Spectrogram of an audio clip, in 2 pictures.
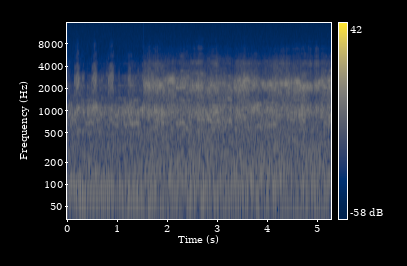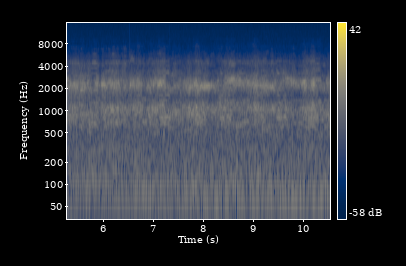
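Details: Flamingos at the salt lake in Larnaca, Cyprus: a dense, unbroken chorus of nasal honking and gabbling from many birds at once. A few sharper pulsed calls stand out in the opening seconds.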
